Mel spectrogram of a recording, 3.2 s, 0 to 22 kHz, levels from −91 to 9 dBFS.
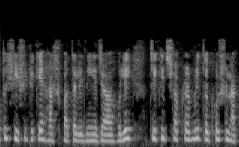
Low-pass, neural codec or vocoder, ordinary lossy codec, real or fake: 7.2 kHz; vocoder, 44.1 kHz, 128 mel bands, Pupu-Vocoder; none; fake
